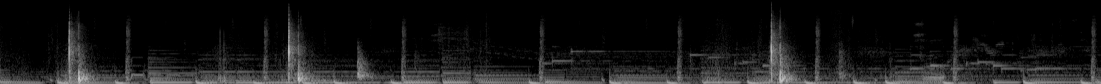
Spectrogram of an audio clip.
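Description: Golf club strikes on a ball during practice with a launch-monitor setup, several sharp, loud impacts spaced a few seconds apart over a steady background hum.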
